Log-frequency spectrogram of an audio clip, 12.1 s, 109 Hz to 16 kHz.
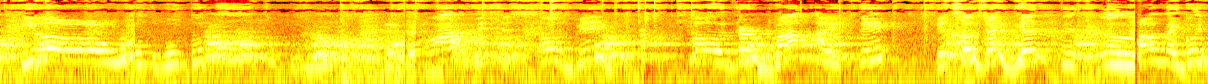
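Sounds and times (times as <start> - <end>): dog barking and whining: 0.0 - 8.6, 9.4 - 11.4
children's voices: 0.0 - 12.0.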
